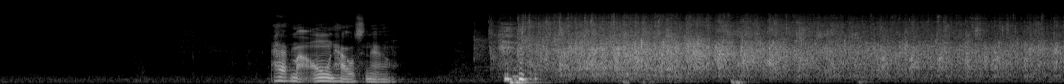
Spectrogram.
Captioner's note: applause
